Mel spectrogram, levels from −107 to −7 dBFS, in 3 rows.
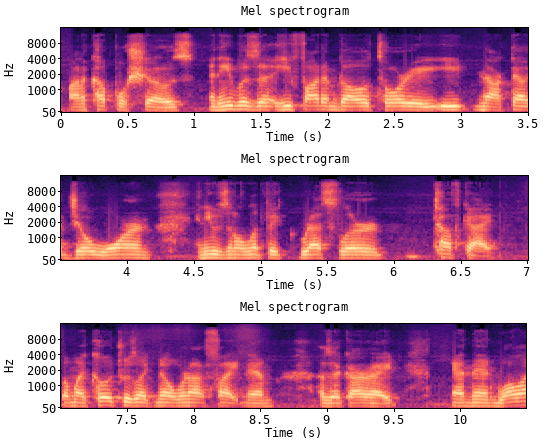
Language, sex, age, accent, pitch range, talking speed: English, male, 30-49, American, 125-150 Hz, 245 wpm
